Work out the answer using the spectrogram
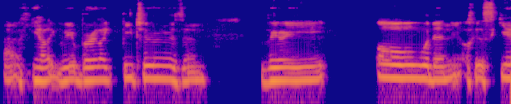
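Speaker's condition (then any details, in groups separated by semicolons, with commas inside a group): Cerebral palsy; since birth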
